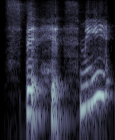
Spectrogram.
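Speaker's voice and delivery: "Spit hits me" with T's spat out hard and clear, slow; crisp spat T's. Shown as a demonstration. Teacher shows boys spitting out T's so clearly they reach the piano. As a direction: land every T of "Spit hits me" so it flies. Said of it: "if you can get the T so clear".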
